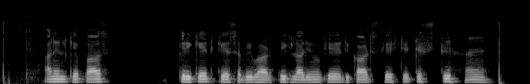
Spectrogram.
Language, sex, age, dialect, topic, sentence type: Hindi, male, 18-24, Awadhi Bundeli, banking, statement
